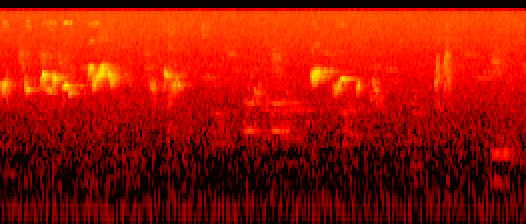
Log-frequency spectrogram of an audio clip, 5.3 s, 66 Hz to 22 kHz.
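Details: Red-whiskered bulbul kept as a trapping decoy sings lively chirpy whistled phrases, a cluster at the start and another after a pause, over quiet outdoor background noise; recorded 28 October 2016.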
